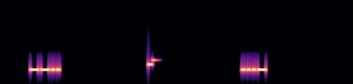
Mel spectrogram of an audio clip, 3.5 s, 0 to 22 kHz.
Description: Morse code, heard as a keyed tone, about 46 wpm, 700 Hz. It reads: Z V
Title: Single Letters 45wpm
